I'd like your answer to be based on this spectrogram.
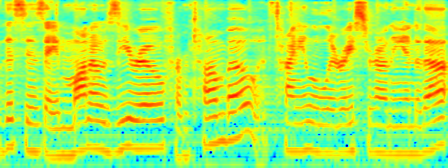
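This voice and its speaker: Over music in the background and audible room echo, a woman with an Oklahoma accent talks at a fairly low pitch. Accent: Oklahoma country. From Oklahoma, US. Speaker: painter. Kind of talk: tutorial. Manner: casual, conversational.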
